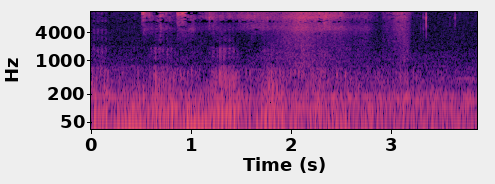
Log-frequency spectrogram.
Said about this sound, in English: and right now I'm lying in bed at home for spring break, and I have my cat on me. Let's see if you can hear her purring.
